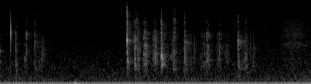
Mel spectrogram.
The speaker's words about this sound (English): I'm going to type in North.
